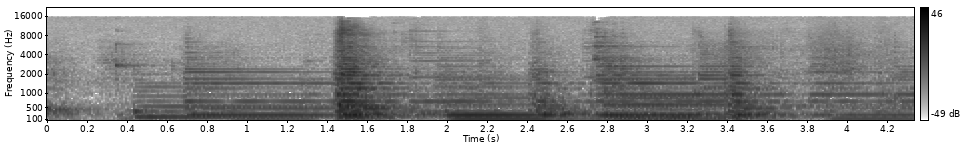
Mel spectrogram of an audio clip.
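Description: Acoustic guitar playing a song's introduction: a few strummed chords, each left to ring before the next.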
